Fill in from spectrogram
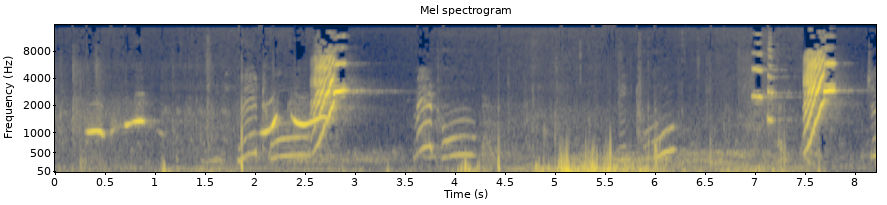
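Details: Ringneck parrot in Bahria Town, Lahore, Pakistan, mixing squeaky whistled and bent notes with several sharp rising shrieks. A low rumbling noise runs through the middle of the recording.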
